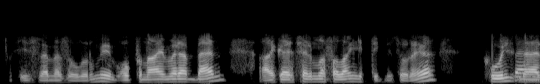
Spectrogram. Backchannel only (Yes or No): Yes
